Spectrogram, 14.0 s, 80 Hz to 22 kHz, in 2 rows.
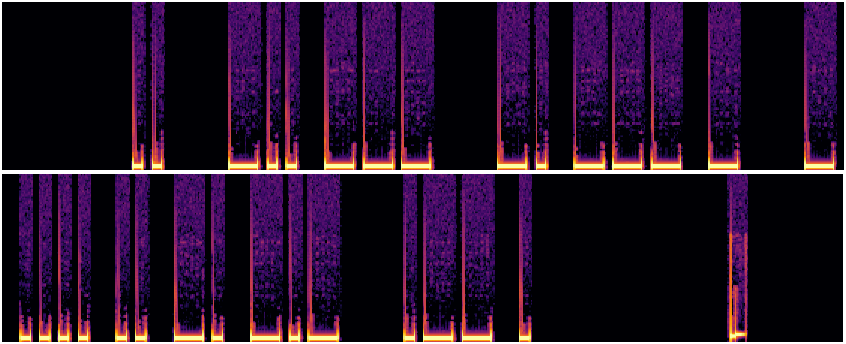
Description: Morse code, heard as a keyed tone, about 15 wpm, 700 Hz. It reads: I DO NOT THINK WE
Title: Sets of 5 Words 15wpm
